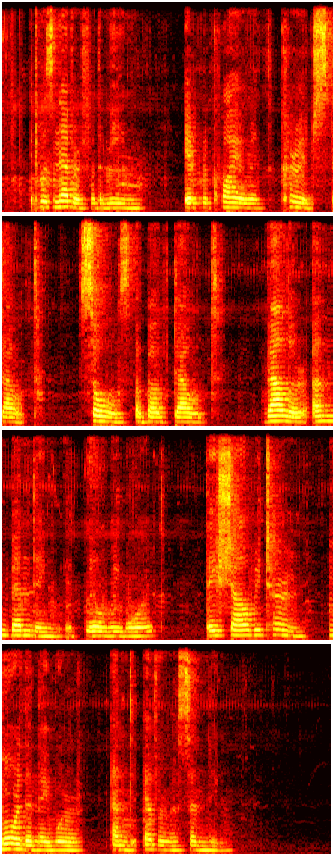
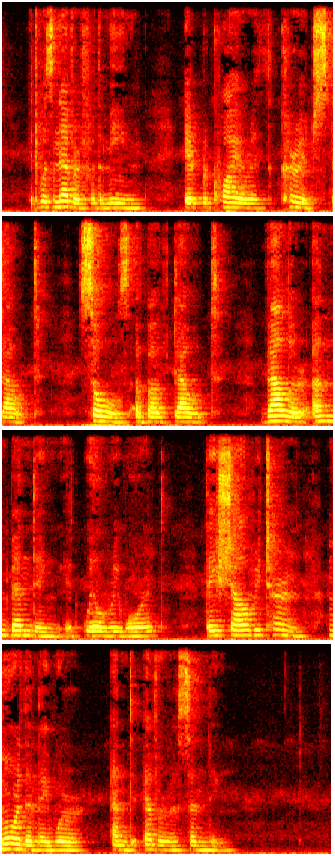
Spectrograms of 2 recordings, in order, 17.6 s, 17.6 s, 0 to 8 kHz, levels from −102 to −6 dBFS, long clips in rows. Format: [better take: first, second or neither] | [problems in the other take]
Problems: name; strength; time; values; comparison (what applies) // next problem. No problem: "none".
second | noise reduction (neural mask model RNNoise)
